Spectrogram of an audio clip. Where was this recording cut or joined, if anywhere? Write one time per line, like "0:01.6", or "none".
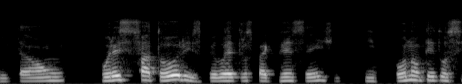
none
